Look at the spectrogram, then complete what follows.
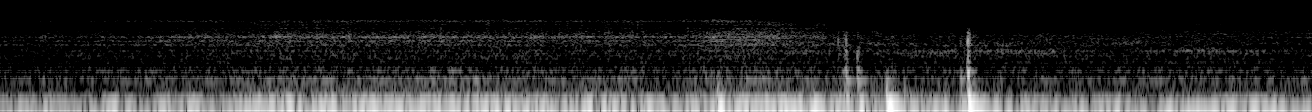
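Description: Wind buffeting the microphone of a handheld action camera in flight under a tandem paraglider: a steady low rumble with a rushing hiss over it. Two or three sharp knocks come about four to five seconds in.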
